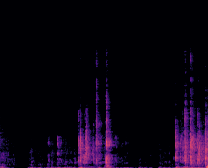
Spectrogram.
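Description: Computer keyboard typing: irregular, faint keystrokes that come quicker and louder near the end.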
